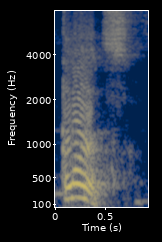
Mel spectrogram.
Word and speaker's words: clothes: Clothes. Ahmed. Clothes. Ahmed. No, Clothes. close. pronounce like close the door.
